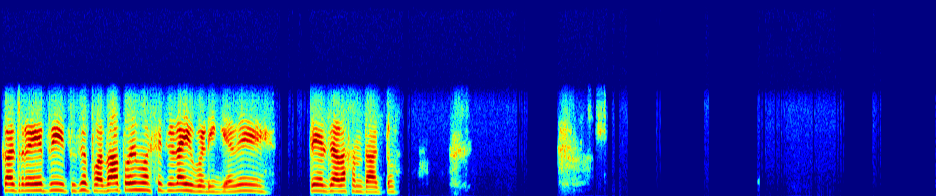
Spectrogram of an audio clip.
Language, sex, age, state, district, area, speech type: Dogri, female, 18-30, Jammu and Kashmir, Udhampur, rural, conversation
